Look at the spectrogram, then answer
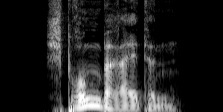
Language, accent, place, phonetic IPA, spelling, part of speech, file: German, Germany, Berlin, [ˈʃpʁʊŋbəˌʁaɪ̯tn̩], sprungbereiten, adjective, De-sprungbereiten.ogg
- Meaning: inflection of sprungbereit: 1. strong genitive masculine/neuter singular 2. weak/mixed genitive/dative all-gender singular 3. strong/weak/mixed accusative masculine singular 4. strong dative plural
